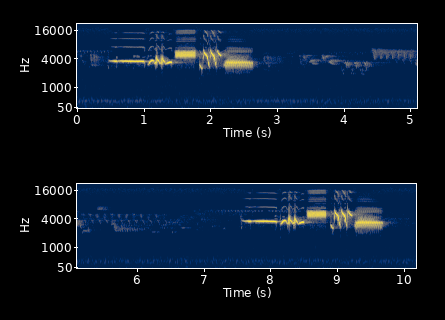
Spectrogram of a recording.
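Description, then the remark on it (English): A white-crowned sparrow sings twice, each song a clear whistle leading into rapid buzzy trills, loud, with faint scattered chirps in the quiet gap between. “What follows are four different white-crowned sparrow dialects, one song played of each.”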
